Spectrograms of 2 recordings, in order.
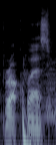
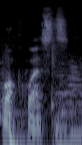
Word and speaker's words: Bockwurst: Maybe I said it wrong. Bockwurst, not Brockwurst. Bockwurst.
